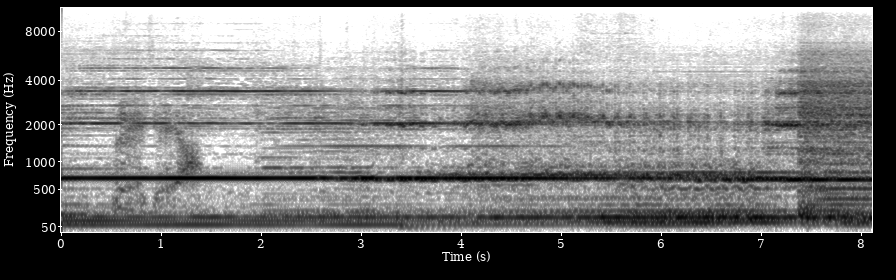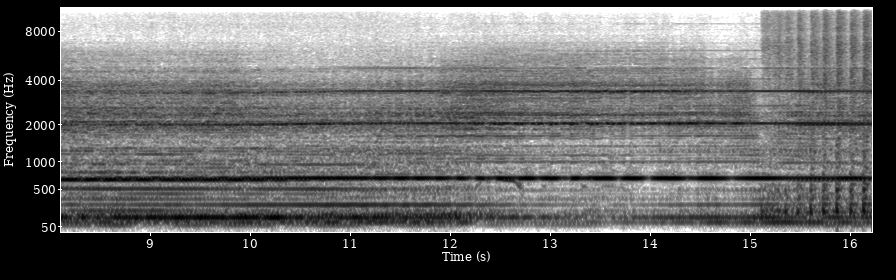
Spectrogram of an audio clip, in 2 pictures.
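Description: Black metal band playing live, electric guitars and bass holding one sustained droning note that rings throughout. About seven and a half seconds in the sound grows fuller, and near the end a wash of cymbals comes in.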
